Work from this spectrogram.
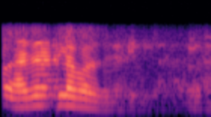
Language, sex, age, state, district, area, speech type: Kannada, male, 30-45, Karnataka, Dakshina Kannada, rural, conversation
